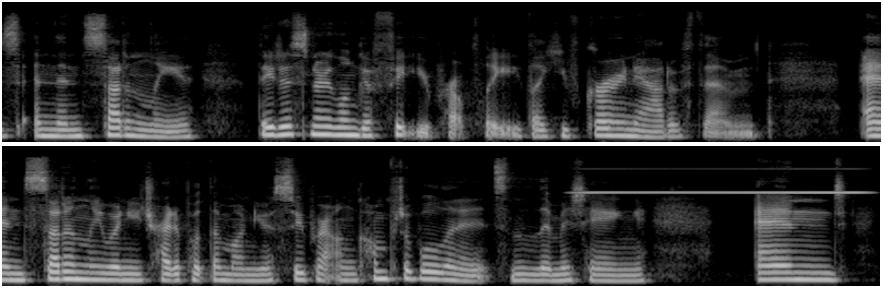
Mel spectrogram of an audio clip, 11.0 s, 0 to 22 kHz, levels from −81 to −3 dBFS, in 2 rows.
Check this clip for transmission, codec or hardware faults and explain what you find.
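One fault is present, a feedback whistle in the last two seconds. It begins at 8.99 s, just after "super uncomfortable and it's", and runs to the end. A thin, steady tone near 5.6 kHz sits a little below the speech, swelling and fading slowly in level. The likely cause is a loudspeaker feeding back into the microphone with the loop gain right at the edge of feedback. One high frequency keeps ringing without building into a howl.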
